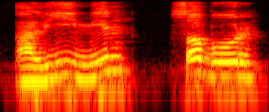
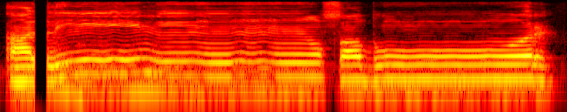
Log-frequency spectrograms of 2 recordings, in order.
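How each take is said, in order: First: The n sound is pronounced clearly. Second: The n sound is blurred and hidden.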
